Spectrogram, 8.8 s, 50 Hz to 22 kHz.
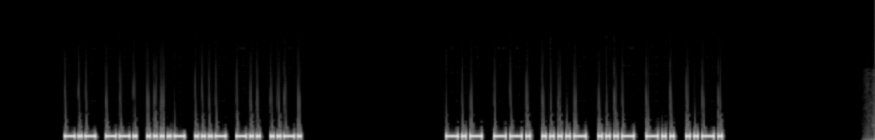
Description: Morse code, heard as a keyed tone, about 38 wpm, 700 Hz. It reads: KG4VDF KG4VDF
